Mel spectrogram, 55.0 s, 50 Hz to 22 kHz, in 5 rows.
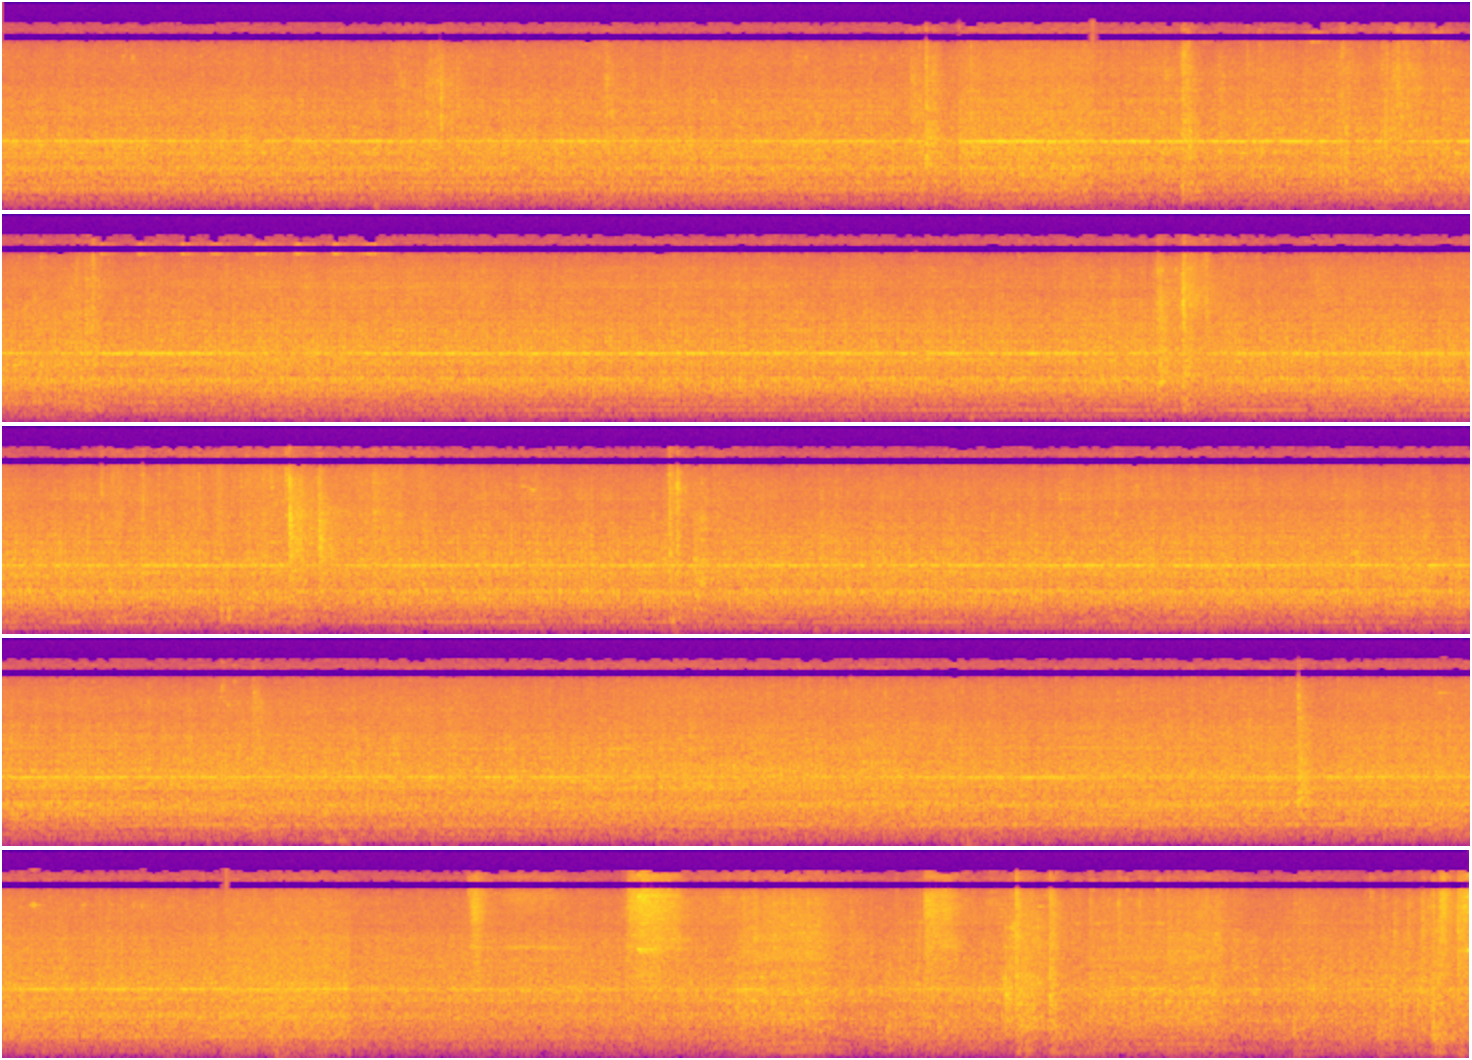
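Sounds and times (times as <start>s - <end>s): diesel engine with high whine: 0.0s - 55.0s
short air hisses: 47.5s - 49.2s.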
